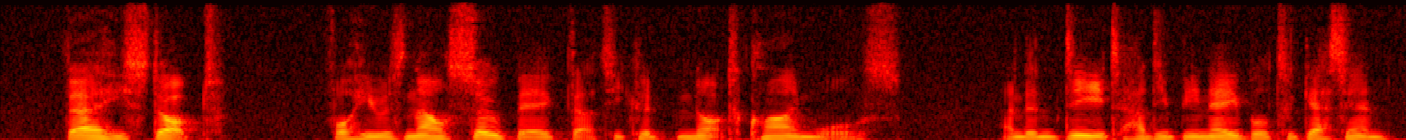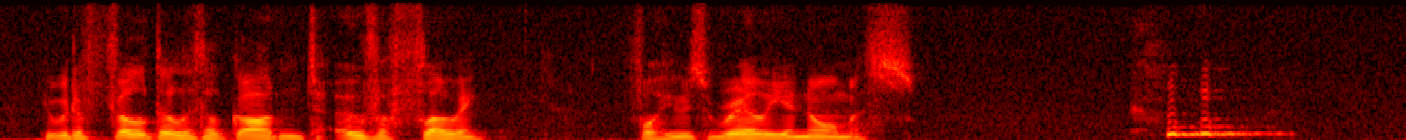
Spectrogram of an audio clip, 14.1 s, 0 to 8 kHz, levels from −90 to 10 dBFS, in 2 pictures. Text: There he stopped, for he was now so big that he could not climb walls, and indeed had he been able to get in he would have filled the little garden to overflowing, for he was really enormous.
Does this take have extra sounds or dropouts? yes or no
yes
